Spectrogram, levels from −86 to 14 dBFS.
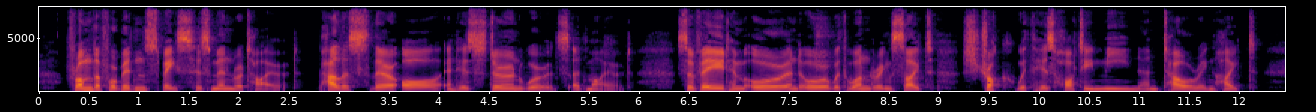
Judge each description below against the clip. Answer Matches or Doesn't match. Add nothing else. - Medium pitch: Matches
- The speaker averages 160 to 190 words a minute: Doesn't match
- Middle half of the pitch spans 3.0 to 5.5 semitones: Doesn't match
